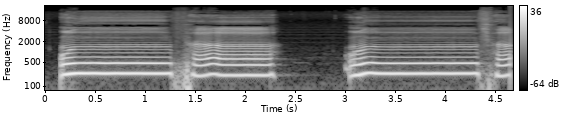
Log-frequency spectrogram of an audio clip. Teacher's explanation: 2 حرکات لمبا کریں گے، کھڑا زبر ہے. نون ساکن کے بعد ان 8 حروف میں سے سا نہیں ہے، ہم غنہ کریں.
